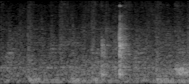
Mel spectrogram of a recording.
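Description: Spoon stirring rice flour into hot water in a stainless-steel saucepan, with one sharp knock of the spoon against the pan about one and a half seconds in.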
